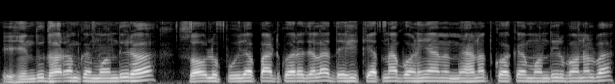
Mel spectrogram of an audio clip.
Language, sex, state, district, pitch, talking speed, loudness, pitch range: Bhojpuri, male, Bihar, Muzaffarpur, 150 Hz, 195 wpm, -13 LUFS, 145-155 Hz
